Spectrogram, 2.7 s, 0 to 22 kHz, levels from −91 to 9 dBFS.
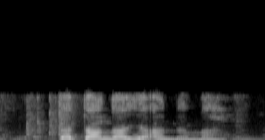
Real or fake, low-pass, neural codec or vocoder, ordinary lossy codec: fake; 7.2 kHz; codec, 16 kHz, 8 kbps, FunCodec, trained on Chinese and English, 25 frames a second; Opus, 64 kbps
